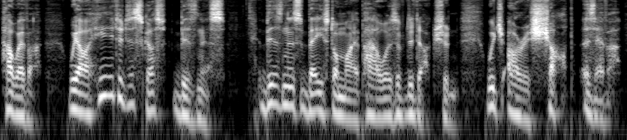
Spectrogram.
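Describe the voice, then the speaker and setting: Male narrator doing a defiant detective, commanding, a touch husky. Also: on the low side, very animated, fairly quick, dry recording. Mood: insistent. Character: proud, sharp-witted male detective, ill but defiant.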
